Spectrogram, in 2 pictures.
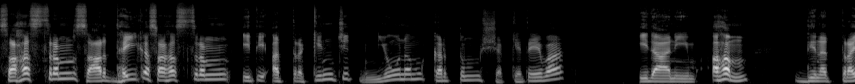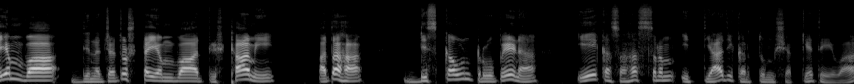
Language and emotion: Sanskrit, neutral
